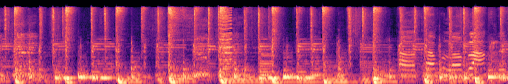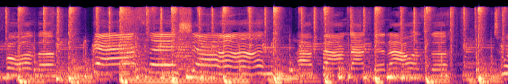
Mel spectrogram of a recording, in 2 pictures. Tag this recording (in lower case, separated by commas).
salsa music, drum, drum kit, music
